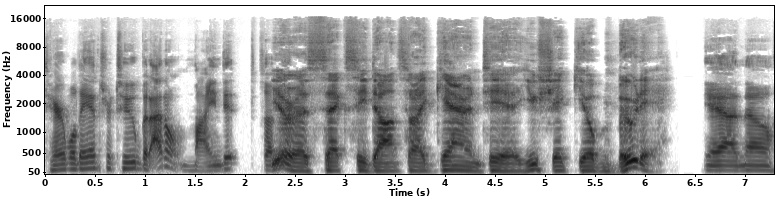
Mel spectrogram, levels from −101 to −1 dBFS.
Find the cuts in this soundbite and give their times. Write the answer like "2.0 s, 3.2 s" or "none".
2.0 s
